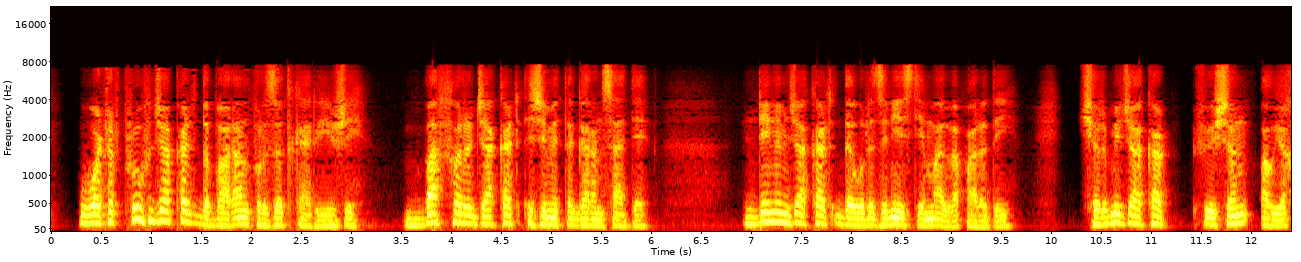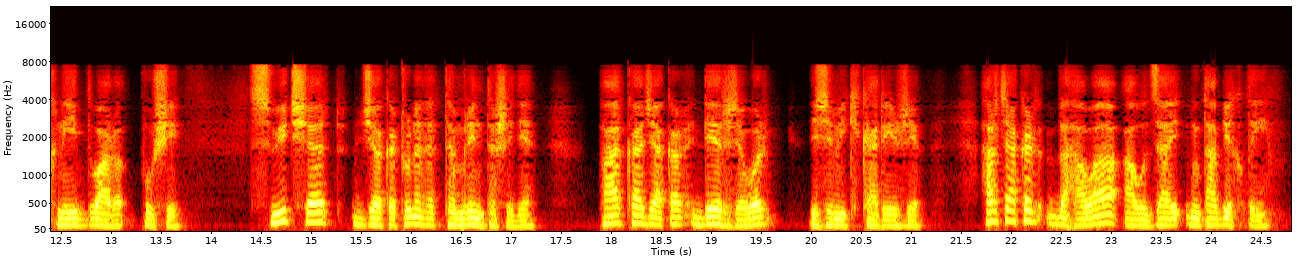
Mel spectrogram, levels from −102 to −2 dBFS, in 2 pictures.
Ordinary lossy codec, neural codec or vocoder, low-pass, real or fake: AAC, 24 kbps; codec, 16 kHz, about 1 kbps, DyCAST, with the encoder's durations; 7.2 kHz; fake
